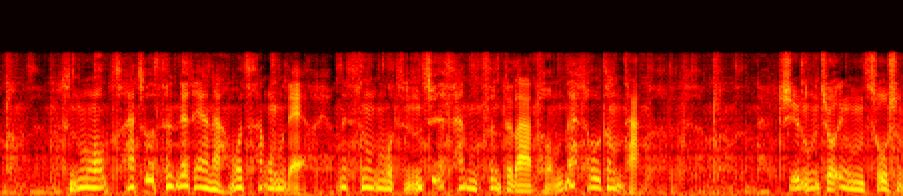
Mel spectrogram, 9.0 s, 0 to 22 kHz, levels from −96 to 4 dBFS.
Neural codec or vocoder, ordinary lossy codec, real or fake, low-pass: autoencoder, 22.05 kHz, a latent of 192 numbers a frame, VITS, trained on many speakers; none; fake; 7.2 kHz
